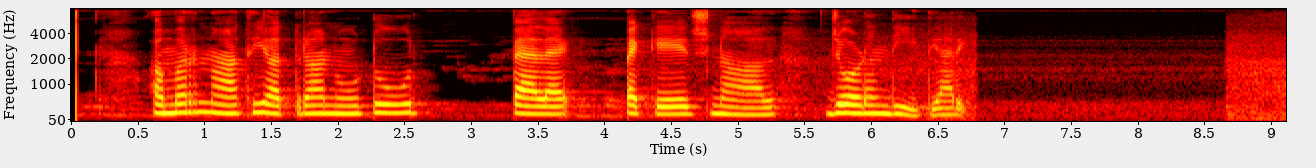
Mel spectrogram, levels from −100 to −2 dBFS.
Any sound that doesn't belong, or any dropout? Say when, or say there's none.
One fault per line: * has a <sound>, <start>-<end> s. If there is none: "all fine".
all fine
